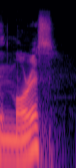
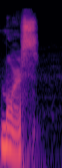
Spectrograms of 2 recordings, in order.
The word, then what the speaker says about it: Morse: Yeah, we just watched the beginning of that bit and the Morse code bit and the. – What did you say, Morris? – Morris, it's Morse.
